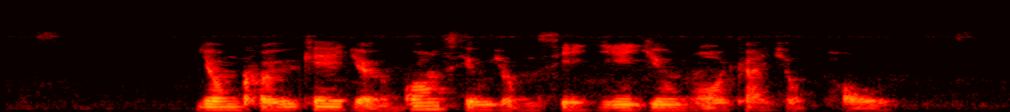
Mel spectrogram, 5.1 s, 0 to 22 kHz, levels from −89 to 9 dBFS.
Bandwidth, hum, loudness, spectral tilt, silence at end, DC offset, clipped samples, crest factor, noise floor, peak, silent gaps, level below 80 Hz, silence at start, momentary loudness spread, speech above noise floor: 7 kHz; none; -36 LUFS; -7 dB/octave; 0.6 s; under 0.1%; under 0.1%; 22 dB; -78 dBFS; -16 dBFS; none; -74 dBFS; 1 s; 9 LU; 42 dB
